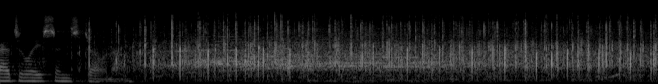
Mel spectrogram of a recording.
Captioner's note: audience applauding and cheering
